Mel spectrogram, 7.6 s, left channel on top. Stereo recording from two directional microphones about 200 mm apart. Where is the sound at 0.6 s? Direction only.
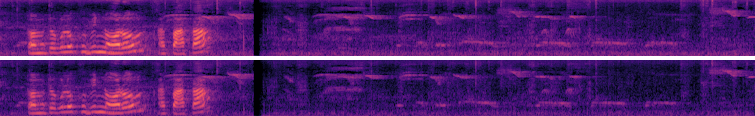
15° right (ahead or behind).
